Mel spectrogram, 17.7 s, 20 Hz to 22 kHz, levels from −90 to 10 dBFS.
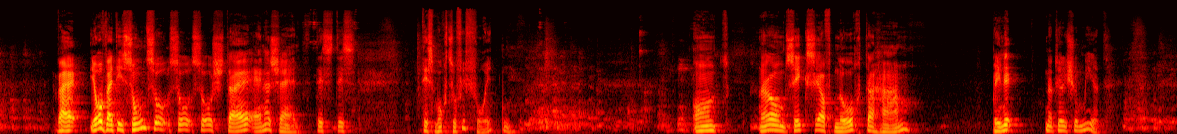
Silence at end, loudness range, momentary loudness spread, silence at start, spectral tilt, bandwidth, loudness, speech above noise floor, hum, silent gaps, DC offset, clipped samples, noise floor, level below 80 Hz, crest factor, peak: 0.05 s; 13 LU; 22 LU; 0 s; -5 dB/octave; 17 kHz; -28 LUFS; 42 dB; none; none; under 0.1%; under 0.1%; -70 dBFS; -64 dBFS; 26 dB; -4 dBFS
